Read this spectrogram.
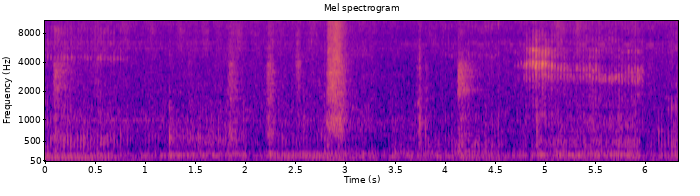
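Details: Domestic cat purring steadily in stereo, a low continuous rumble with faint clicks and brief brighter rustles over the top.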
